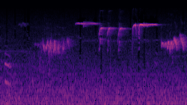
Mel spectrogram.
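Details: European robin song: high, thin whistled notes and short tinkling phrases, some sliding and some held, with brief pauses between phrases, over a soft hiss of background noise.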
